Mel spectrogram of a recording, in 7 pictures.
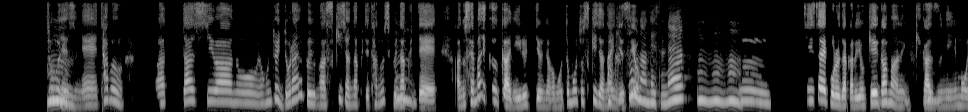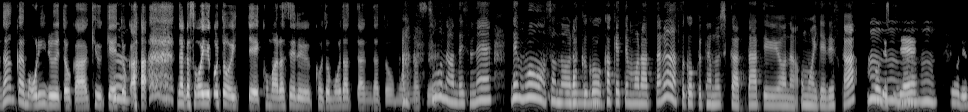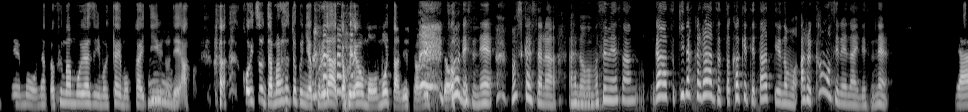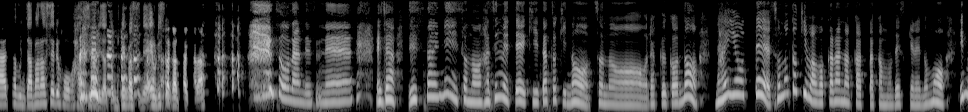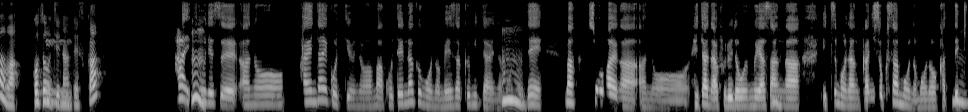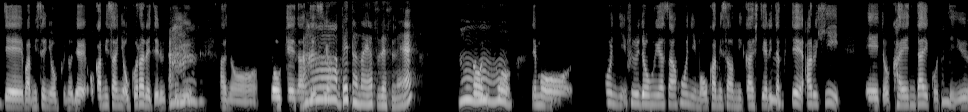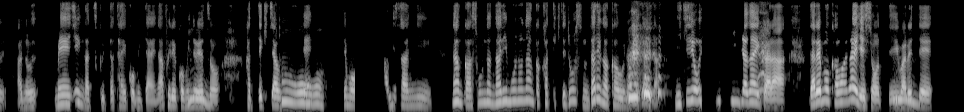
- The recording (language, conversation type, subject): Japanese, podcast, 初めて心を動かされた曲は何ですか？
- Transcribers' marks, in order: laugh; laugh; laughing while speaking: "親も思ったんでしょうねきっと"; laugh; laughing while speaking: "思いますね"; laugh; unintelligible speech; laugh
